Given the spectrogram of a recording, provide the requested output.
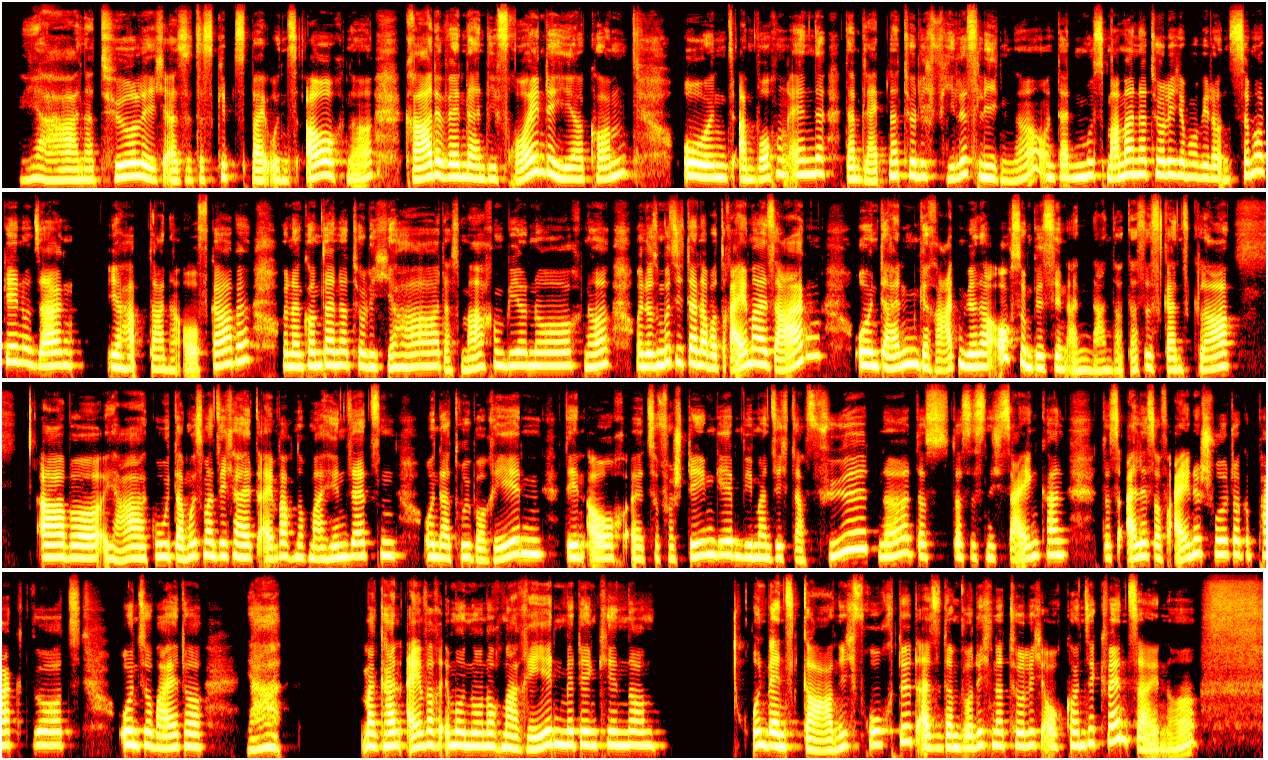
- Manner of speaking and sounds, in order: other background noise
- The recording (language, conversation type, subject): German, podcast, Wie teilt ihr zu Hause die Aufgaben und Rollen auf?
